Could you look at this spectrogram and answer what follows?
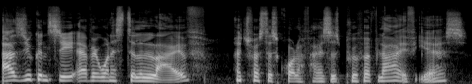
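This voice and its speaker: A man's voice: fairly high pitch, normal speed, fairly bright tone, slight background noise, natural voice. A man playing a menacing, impatient terrorist villain in a radio play, theatrical and imperious. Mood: smug.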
